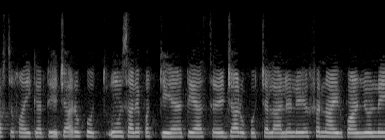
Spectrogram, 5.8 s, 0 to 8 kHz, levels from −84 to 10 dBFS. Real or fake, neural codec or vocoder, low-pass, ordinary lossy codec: fake; codec, 24 kHz, 0.9 kbps, WavTokenizer, medium speech release version 2; 7.2 kHz; MP3, 64 kbps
